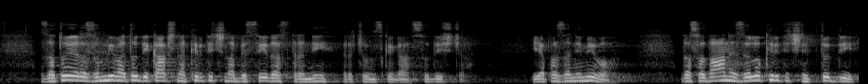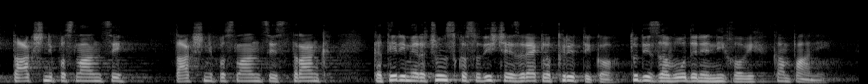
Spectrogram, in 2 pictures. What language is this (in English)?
Slovenian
